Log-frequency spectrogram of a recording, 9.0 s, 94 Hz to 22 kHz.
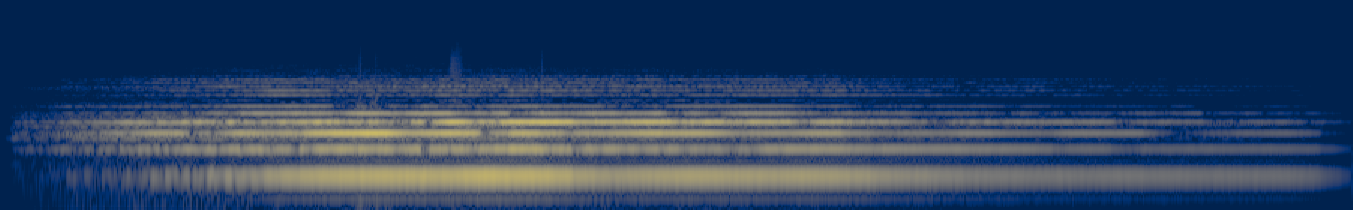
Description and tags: oboe sequence 6
oboe processed sample remix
